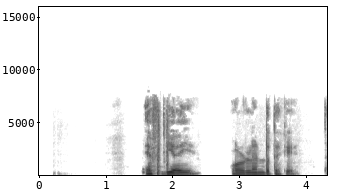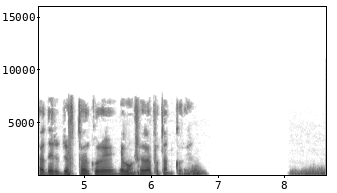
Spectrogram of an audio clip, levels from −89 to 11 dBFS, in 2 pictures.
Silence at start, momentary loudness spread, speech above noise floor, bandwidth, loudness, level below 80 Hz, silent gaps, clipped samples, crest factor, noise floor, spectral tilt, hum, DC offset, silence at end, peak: 1.55 s; 14 LU; over 72 dB; 8 kHz; -19 LUFS; -56 dBFS; 2.45-2.83 s; under 0.1%; 18 dB; under -90 dBFS; -6 dB/octave; none; under 0.1%; 0 s; -2 dBFS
